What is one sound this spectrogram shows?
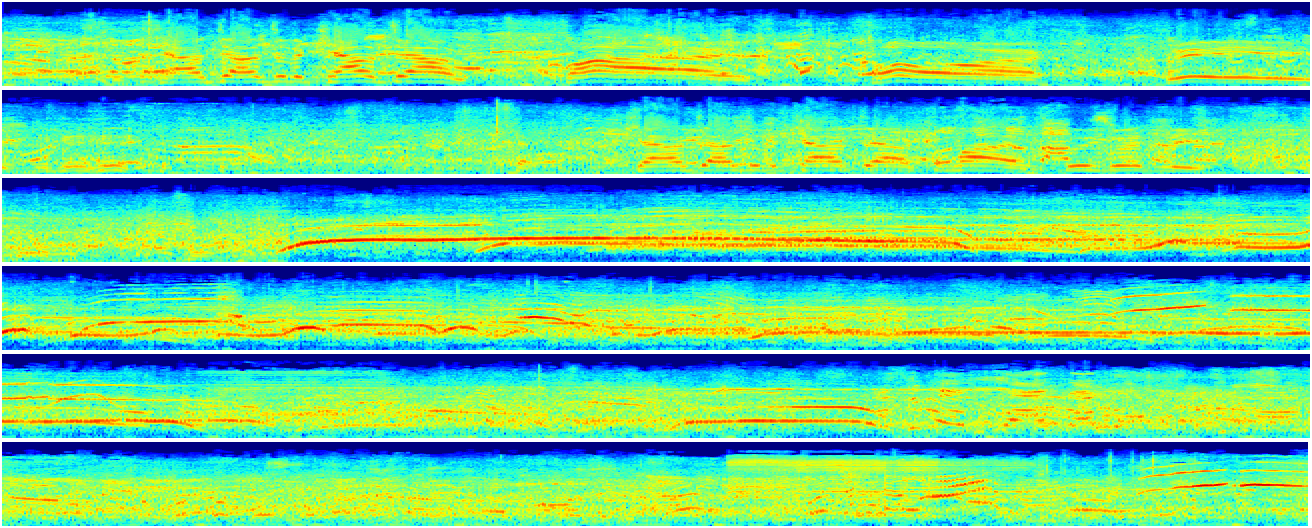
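Men and women in a crowd shout and cheer.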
